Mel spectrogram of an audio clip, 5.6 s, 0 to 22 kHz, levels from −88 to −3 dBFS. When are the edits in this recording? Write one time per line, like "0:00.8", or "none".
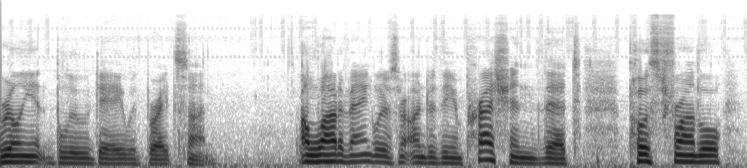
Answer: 0:03.4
